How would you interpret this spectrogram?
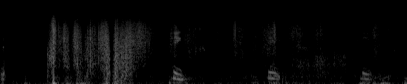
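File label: "pick", spoken word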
